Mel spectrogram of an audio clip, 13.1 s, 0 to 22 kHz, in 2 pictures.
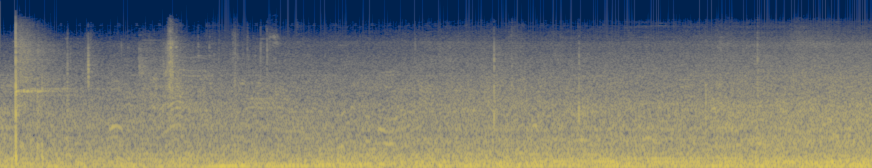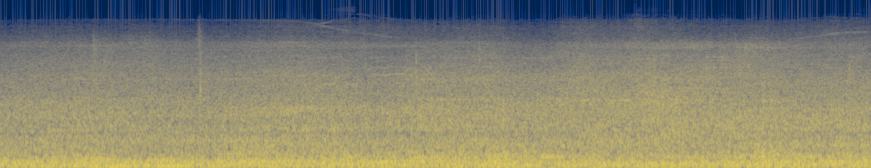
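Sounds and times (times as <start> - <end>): outdoor background rumble: 0.0 - 13.0.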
